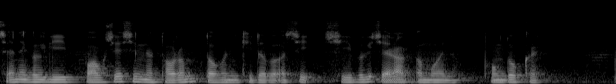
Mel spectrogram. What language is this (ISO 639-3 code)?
mni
